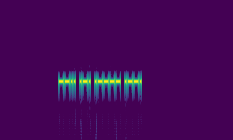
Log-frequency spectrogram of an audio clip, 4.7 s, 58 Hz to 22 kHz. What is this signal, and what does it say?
Morse code, heard as a keyed tone, about 40 wpm, 700 Hz. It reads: ZR1P
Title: DXCC-100 Call Signs - 4 Characters - 40wpm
